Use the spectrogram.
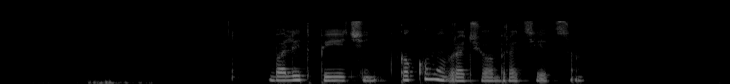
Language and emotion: Russian, sad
